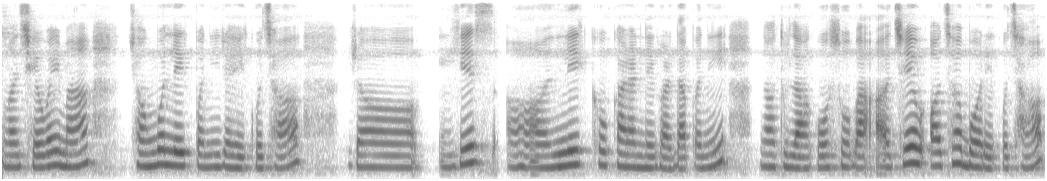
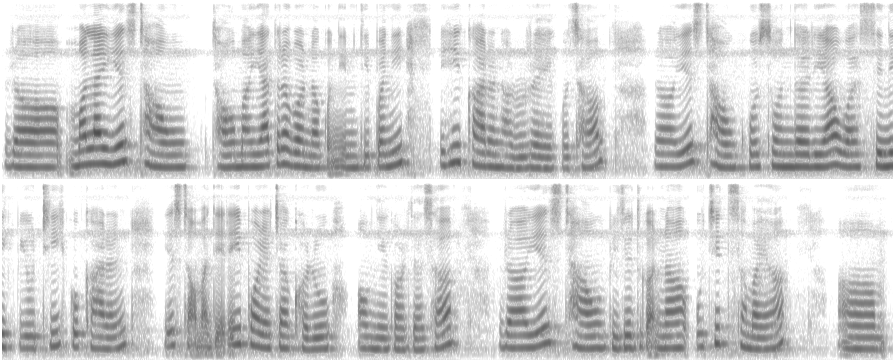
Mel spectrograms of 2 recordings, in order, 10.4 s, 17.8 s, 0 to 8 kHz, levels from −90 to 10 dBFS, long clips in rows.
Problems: none marked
